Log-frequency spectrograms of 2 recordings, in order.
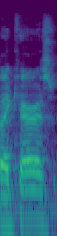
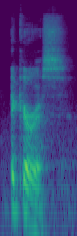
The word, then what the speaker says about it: Icarus: a big big difference Michael L says Steve I Caris is pronounced Icarus okay I always say I Caris I'm not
